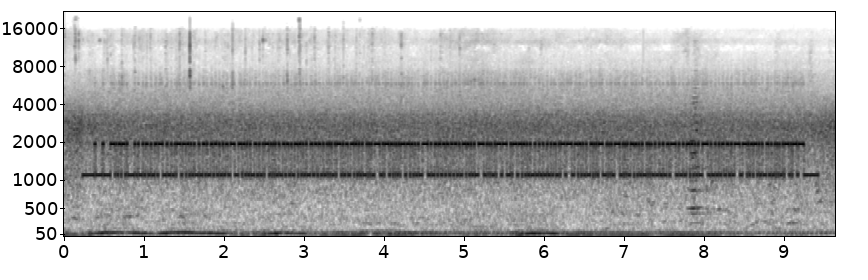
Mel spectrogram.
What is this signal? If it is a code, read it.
RTTY (75 baud, 850 Hz shift), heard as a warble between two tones, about 1550 Hz centre, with radio static and the noise of a residential street. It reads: 27913 77029 03670 80632 65343 57880 56393 11235 49656 61751 51205 06335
